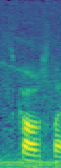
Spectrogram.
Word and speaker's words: Skavsta: could direct to Stockholm Skavsta. Is that how I pronounce it right? Skavsta, yeah. Skavsta.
